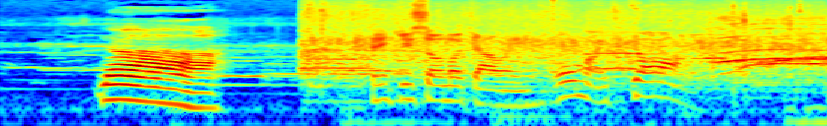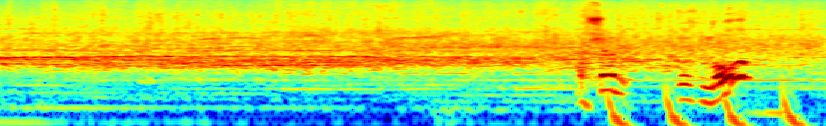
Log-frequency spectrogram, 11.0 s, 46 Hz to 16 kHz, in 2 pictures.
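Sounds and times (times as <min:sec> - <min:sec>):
audience applause: 0:02.0 - 0:11.0.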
